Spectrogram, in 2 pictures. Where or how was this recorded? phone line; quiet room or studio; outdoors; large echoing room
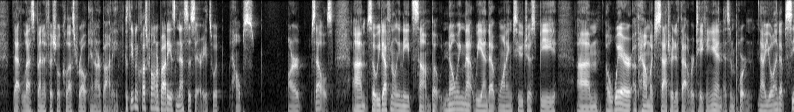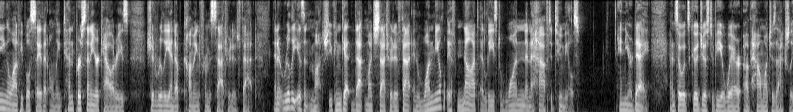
quiet room or studio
